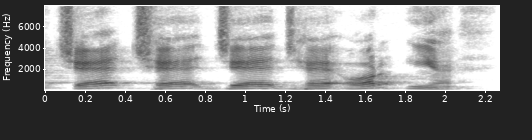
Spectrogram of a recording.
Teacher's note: तालु की सहायता से जो वर्णों का उच्चारण होता है वो वर्ण होते हैं आपके तालव्य वर्ण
